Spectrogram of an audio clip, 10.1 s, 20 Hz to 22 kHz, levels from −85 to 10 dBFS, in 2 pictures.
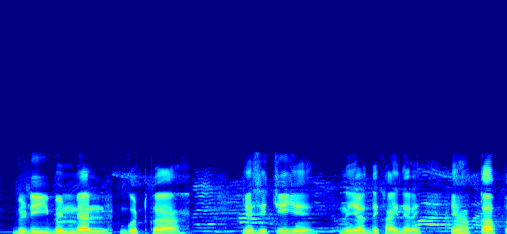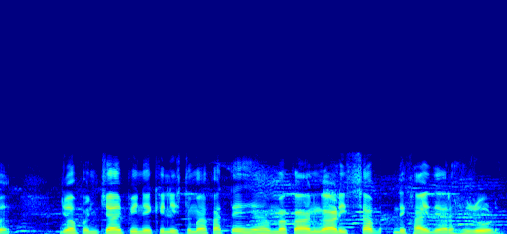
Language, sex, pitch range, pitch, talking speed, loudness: Hindi, male, 135-160 Hz, 140 Hz, 170 wpm, -31 LUFS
